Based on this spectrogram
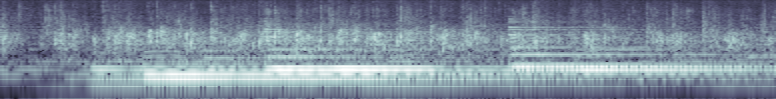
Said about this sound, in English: I wonder if those around them can just clap and just thank God for that.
